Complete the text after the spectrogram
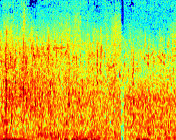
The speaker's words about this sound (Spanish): se queda inmóvil en el lado posterior, mirando a Juan de Endor. El cual, amablemente, está sacando agua de un pozo para ofrecérsela a Salomé, que está muy atareada.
